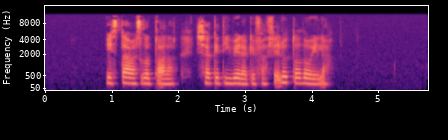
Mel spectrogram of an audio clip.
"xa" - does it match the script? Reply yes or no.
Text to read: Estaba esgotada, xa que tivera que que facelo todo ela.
yes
